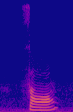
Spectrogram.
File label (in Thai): "sawng", Thai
